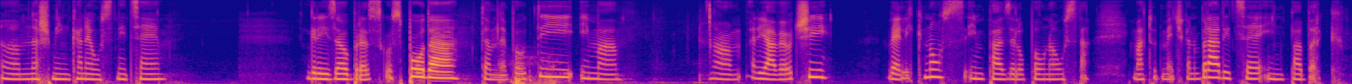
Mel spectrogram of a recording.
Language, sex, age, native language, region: Slovenian, female, 18-29, Slovenian, Gorenjska region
